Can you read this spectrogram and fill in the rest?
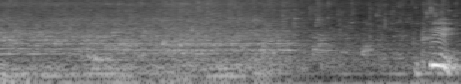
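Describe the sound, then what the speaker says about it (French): A repaired toilet flushing in a small studio flat, a steady rush of running water that thins out and ends with a brief gurgle, moderately close. "Mais la toilette refonctionne."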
